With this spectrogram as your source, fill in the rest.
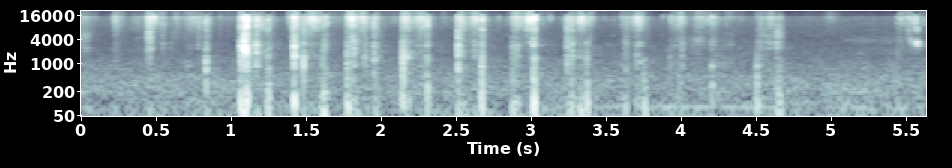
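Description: Tarot cards being shuffled by hand, a quick run of crisp, close riffling snaps and flutters at a quiet level, with no talk.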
